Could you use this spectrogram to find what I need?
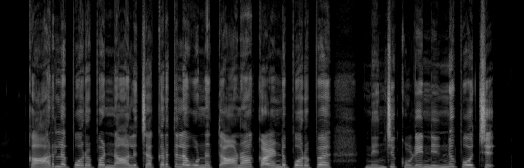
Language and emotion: Tamil, fearful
